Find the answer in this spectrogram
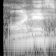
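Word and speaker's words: honest: ऑनेस्ट के साथ एन लगता है, कल ही बताया था, ओ से प्रोनाउंस करते हैं, द नहीं लग सकता।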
